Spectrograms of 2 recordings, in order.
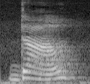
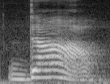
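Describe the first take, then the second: First: Short "a" in "Dal"; short vowel. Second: Long, held "á" in "Dál"; long vowel. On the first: Teacher contrasting Czech word meanings, short "a" in "Dal". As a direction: keep the vowel of "Dal" brief. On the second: Teacher contrasting Czech word meanings, long "á" in "Dál". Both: Shown as a demonstration. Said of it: "long and short vowels".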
